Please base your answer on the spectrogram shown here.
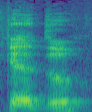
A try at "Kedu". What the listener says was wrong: So you don't stretch it so much. It's not one of those ones you stretch. It's not like in day where you just say kedu.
